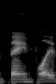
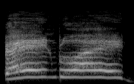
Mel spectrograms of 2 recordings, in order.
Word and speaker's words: Baneblade: there you'll hit the ban plate at least from the side and that'll damage it a bit pronouncing it wrong it's ban blade it's debb EEG it's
